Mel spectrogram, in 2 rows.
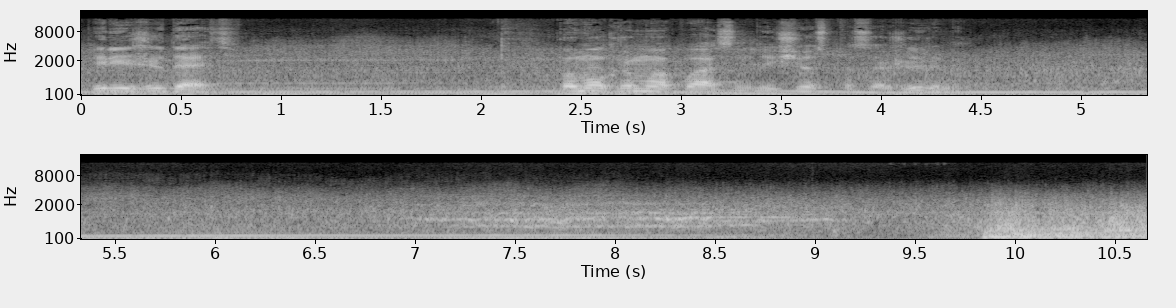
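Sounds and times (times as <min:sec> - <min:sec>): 
speech: 0:00.0 - 0:00.9, 0:02.4 - 0:04.5
low mechanical drone: 0:00.0 - 0:10.6
thunder crack and rumble from a thunderstorm: 0:09.5 - 0:10.6.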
